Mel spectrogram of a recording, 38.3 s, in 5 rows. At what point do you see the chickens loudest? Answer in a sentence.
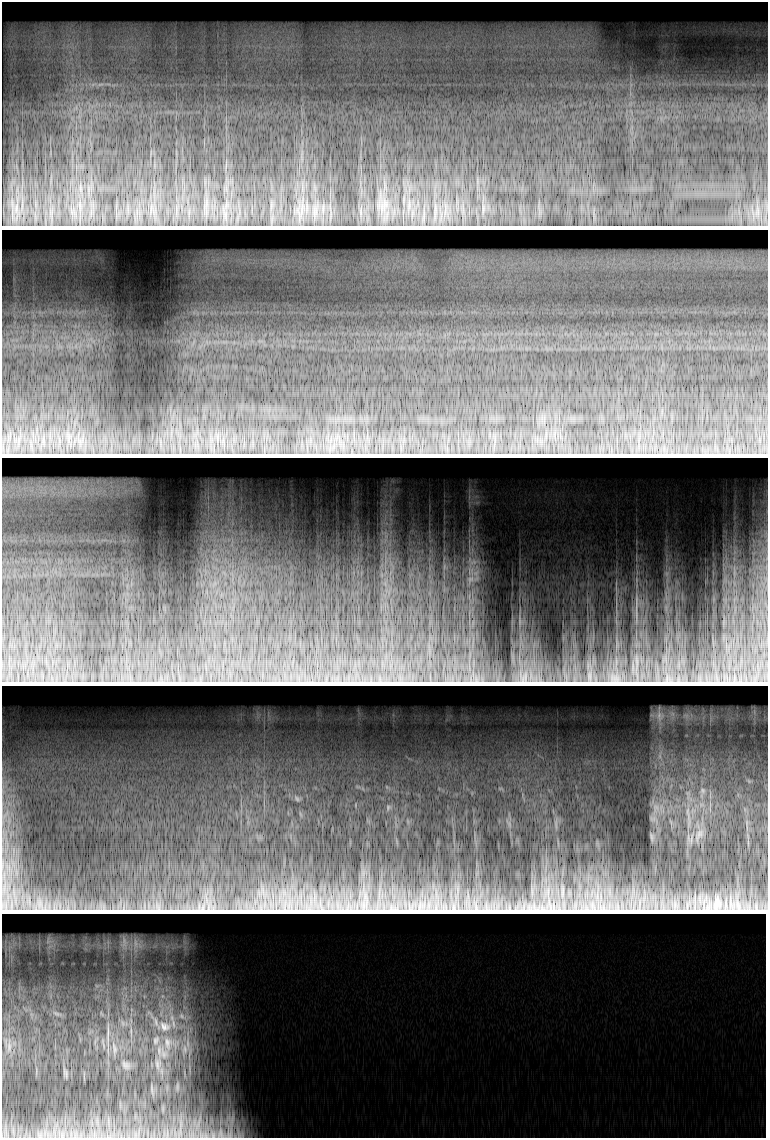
The volume of the chickens peaks at 30 seconds.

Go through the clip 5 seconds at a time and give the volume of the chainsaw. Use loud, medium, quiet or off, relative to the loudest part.
medium, medium, loud, loud, off, off, off, off.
